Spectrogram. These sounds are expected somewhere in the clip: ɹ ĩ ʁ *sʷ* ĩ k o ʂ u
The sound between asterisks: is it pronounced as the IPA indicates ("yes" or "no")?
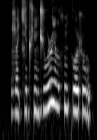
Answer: yes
